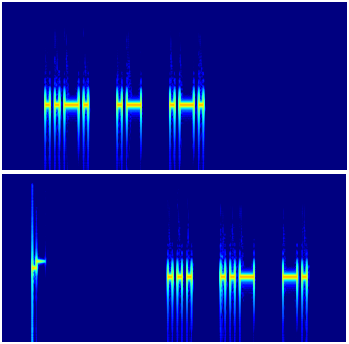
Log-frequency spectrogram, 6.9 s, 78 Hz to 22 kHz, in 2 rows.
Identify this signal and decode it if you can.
Morse code, heard as a keyed tone, about 25 wpm, spaced as for 18 wpm, 690 Hz. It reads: FAR SUN
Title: 2x Character Spacing - Top 300 Words - 25wpm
